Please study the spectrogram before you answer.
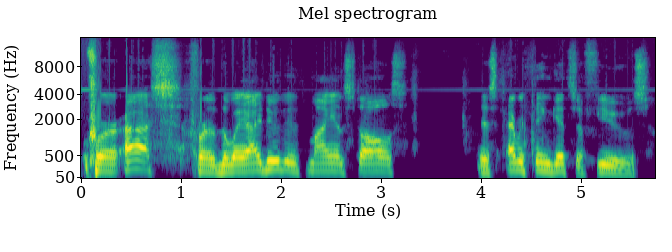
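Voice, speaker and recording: An American man hosts an RV tips how-to video, explaining things casually and informally with some hesitation and self-correction. His voice is a little high, steady and mellow, moving a little slowly. There's no room sound, but the audio is poor.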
